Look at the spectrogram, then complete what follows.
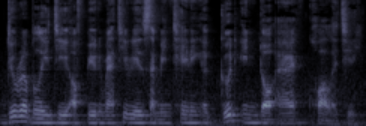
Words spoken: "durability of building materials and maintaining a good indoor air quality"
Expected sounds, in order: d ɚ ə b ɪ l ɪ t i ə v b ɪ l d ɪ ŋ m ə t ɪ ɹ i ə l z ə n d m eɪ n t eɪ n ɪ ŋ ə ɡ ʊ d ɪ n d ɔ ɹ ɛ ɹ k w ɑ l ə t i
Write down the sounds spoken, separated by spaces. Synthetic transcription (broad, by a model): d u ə b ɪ l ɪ t i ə f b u d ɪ m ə t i ɹ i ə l s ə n m eɪ n t eɪ n ɪ ŋ ə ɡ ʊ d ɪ n d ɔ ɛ k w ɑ l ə t i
